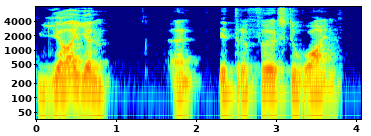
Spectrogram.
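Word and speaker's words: יין: Yod Yod Nun, and it's pronounced Yayin, and it refers to wine.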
